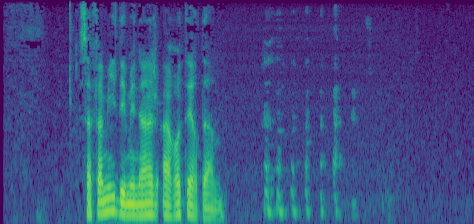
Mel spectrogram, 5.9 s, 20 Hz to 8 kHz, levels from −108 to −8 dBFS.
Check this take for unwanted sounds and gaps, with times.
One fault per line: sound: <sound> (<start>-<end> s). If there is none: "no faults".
sound: laugh (3.3-4.7 s)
